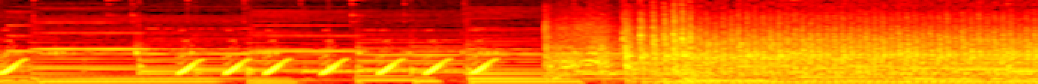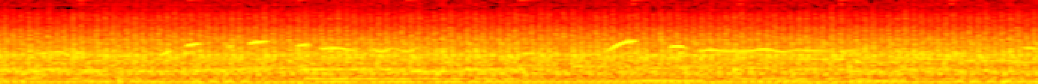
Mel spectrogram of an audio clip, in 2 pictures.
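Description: Bouncy plucked music with quick rising notes, cut off about three seconds in by a tractor engine starting up and then running steadily, with a few faint high chirps over it.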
